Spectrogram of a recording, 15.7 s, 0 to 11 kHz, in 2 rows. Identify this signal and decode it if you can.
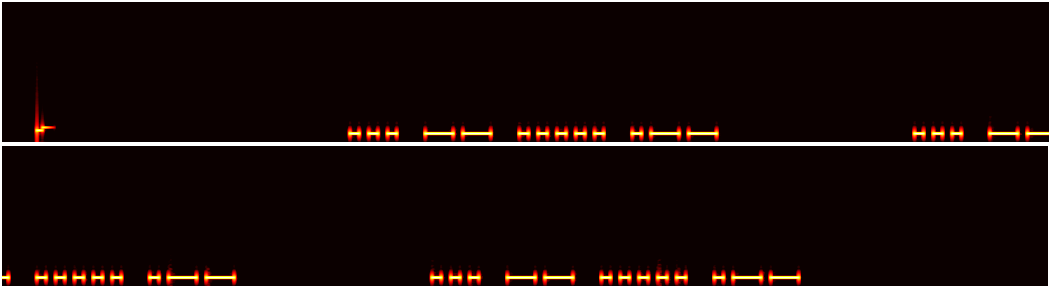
Morse code, heard as a keyed tone, about 17 wpm, 700 Hz. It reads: SM5W SM5W SM5W
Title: DXCC-100 Call Signs - 4 Characters - Repeated 3x - 17wpm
